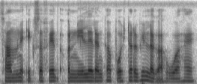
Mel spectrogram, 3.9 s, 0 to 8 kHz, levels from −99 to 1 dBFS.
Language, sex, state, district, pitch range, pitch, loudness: Hindi, male, Jharkhand, Palamu, 115-125 Hz, 120 Hz, -20 LUFS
